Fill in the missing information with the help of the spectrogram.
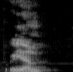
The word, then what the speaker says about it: Breon: B-R-E-O-N ist der Vorname, Brian.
